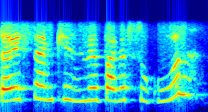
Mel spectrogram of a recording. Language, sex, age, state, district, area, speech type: Kashmiri, female, 30-45, Jammu and Kashmir, Pulwama, urban, conversation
